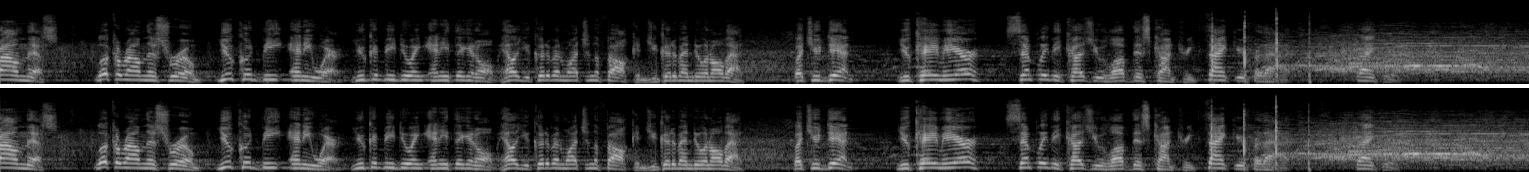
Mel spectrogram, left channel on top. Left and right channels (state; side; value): normal; both; correlation 0.60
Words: this. Look around this room. You could be anywhere. You could be doing anything at home. Hell, you could have been watching the Falcons. You could have been doing all that. But you didn't. You came here simply because you love this country. Thank you for that. Thank you.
